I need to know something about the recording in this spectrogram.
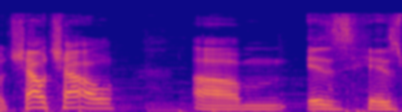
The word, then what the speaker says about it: Cao Cao: for pointing out the correct pronunciation of chow chow not cow cow so ciao ciao um is his pronunciation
